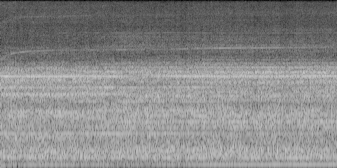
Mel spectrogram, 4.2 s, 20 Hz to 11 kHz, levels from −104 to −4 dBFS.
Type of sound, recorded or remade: recorded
